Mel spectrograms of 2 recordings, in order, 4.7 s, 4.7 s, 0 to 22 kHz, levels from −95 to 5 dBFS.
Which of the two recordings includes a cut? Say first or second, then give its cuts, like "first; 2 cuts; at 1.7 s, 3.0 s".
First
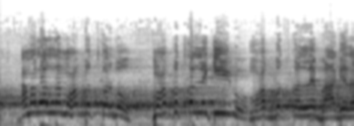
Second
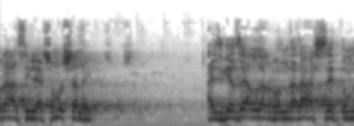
first; 1 cut; at 3.2 s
